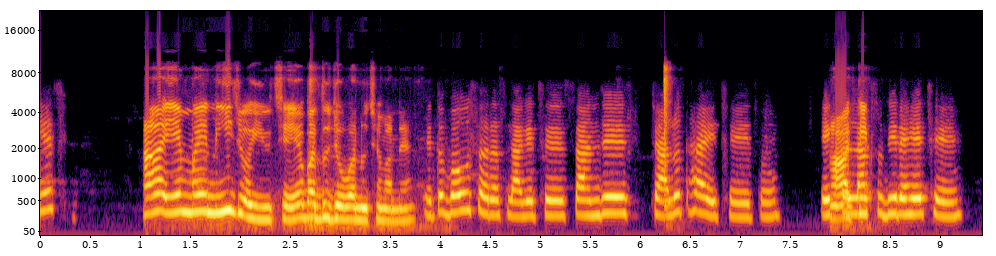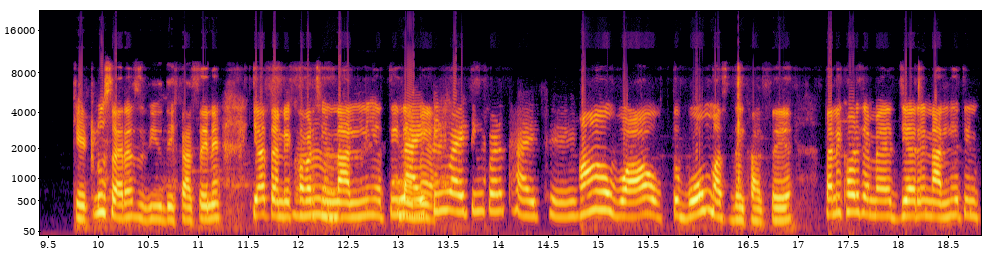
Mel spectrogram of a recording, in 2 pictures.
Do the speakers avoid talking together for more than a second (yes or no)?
yes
